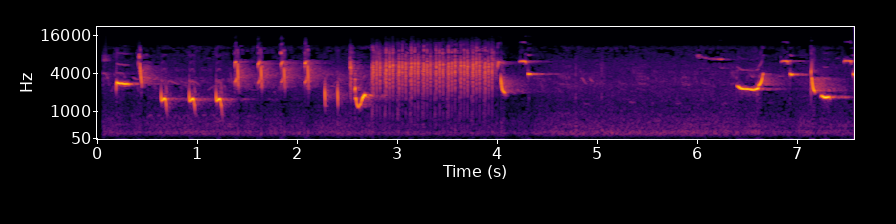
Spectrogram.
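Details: Nightingale singing happily in the morning: a run of short sharp whistled notes stepping down in pitch, then a dense buzzy rattle lasting over a second, a pause, and a few high clear whistles and slurred notes.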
